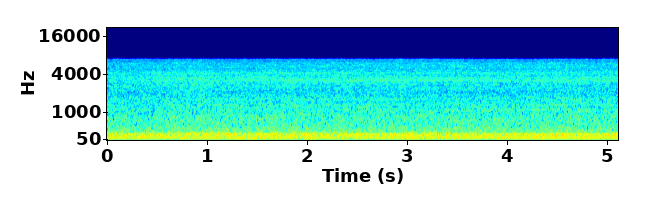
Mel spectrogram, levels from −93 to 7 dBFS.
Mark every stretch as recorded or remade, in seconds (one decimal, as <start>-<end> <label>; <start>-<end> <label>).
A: 0.0-1.1 recorded; 1.1-3.5 remade; 3.5-5.1 recorded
